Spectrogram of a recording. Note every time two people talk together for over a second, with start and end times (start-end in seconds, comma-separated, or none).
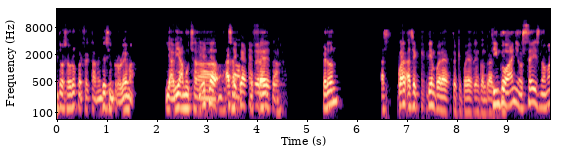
2.8-4.5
